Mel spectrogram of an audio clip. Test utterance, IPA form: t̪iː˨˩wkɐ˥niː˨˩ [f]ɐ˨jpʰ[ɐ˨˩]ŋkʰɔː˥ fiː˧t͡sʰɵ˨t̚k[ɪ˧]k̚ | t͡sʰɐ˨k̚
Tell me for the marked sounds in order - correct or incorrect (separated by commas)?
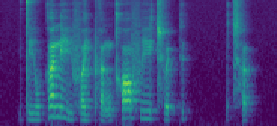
correct, correct, incorrect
